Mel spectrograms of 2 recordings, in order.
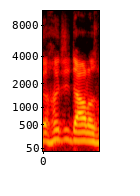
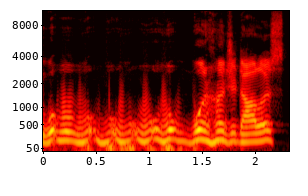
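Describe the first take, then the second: First: It sounds firm and confident. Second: It sounds hesitant and unsure. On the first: The price is stated as non-negotiable. The speaker calls it right. "you say that with confidence" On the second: The price feels uncertain or apologetic. The speaker calls it wrong. "you don't need to be like"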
